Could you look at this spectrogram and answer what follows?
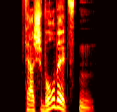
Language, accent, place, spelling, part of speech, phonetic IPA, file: German, Germany, Berlin, verschwurbeltsten, adjective, [fɛɐ̯ˈʃvʊʁbl̩t͡stn̩], De-verschwurbeltsten.ogg
- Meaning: 1. superlative degree of verschwurbelt 2. inflection of verschwurbelt: strong genitive masculine/neuter singular superlative degree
